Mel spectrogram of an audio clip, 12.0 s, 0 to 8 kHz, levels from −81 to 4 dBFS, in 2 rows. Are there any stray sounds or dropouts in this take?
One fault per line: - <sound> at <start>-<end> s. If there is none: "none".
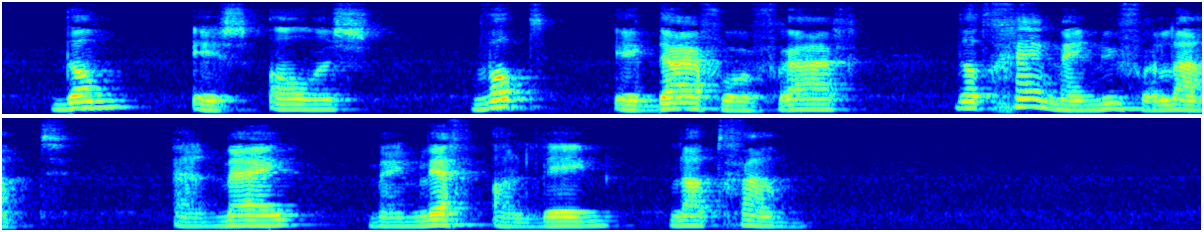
none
